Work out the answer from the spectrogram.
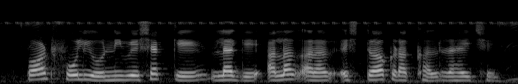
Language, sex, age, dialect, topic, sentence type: Magahi, female, 31-35, Western, banking, statement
